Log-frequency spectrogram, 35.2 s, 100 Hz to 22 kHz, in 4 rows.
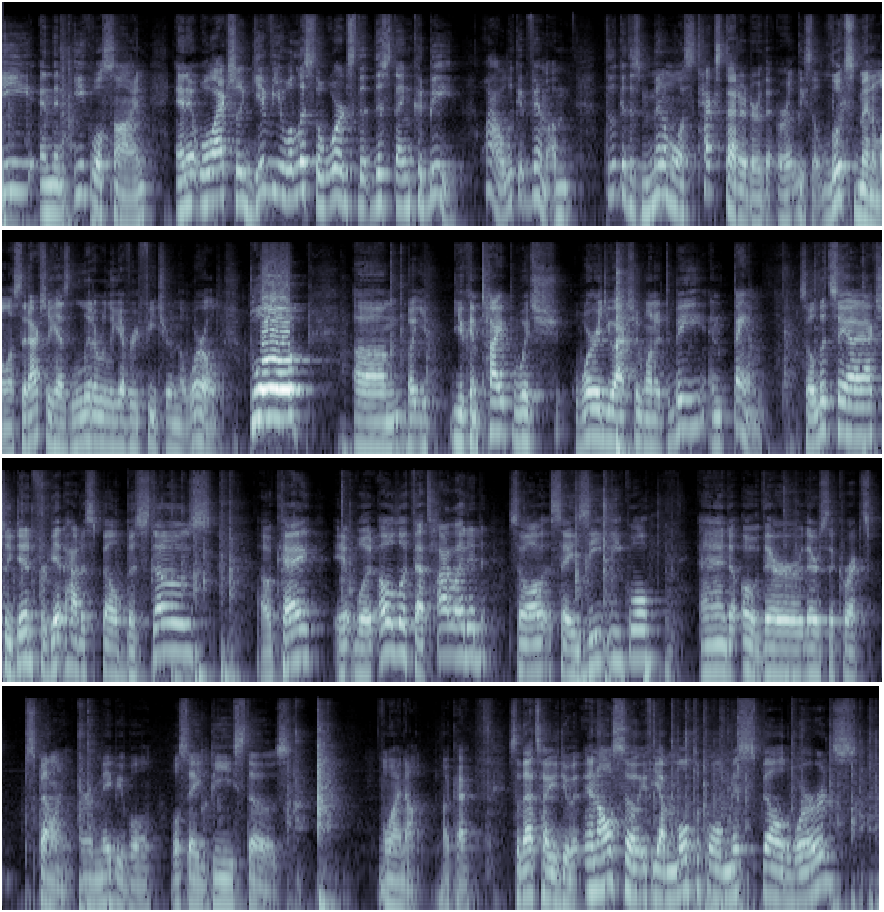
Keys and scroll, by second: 0.0-0.2 typing, 12.3 1, 14.6 Return, 16.3-20.6 typing, 23.0 typing, 25.0 typing, 26.8 typing, 28.9 typing, 29.2 Return, 32.3-35.1 typing.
